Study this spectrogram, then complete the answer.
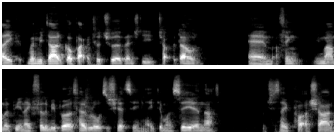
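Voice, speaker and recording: Very fast speech over a quiet background. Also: man. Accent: strong Geordie. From northern England, Newcastle (moved from Nottingham at five). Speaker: former MMA fighter turned musician. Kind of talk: casual podcast interview, telling life story. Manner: casual, many fillers and false starts.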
